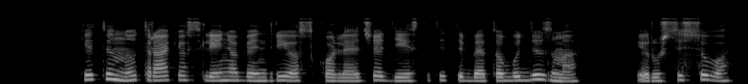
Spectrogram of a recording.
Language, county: Lithuanian, Kaunas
